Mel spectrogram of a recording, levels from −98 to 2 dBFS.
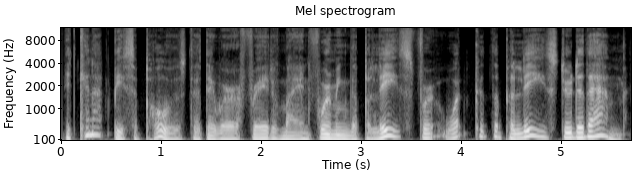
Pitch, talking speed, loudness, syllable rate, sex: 125 Hz, 220 wpm, -18 LUFS, 5.8 syllables/s, male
